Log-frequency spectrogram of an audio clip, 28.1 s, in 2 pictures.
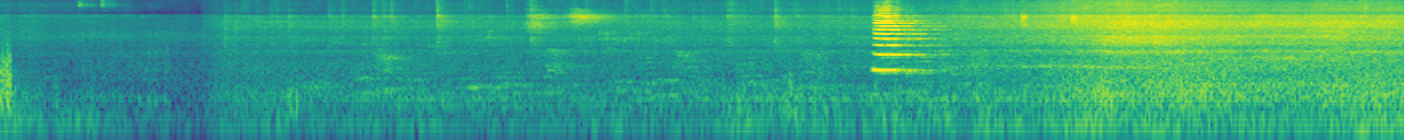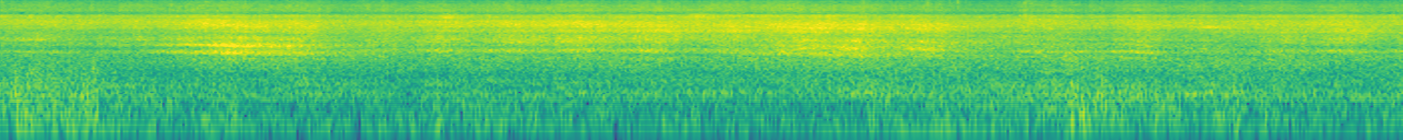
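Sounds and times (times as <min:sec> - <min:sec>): freight train rumble and clatter: 0:00.0 - 0:28.0
locomotive horn blast: 0:08.7 - 0:09.6.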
